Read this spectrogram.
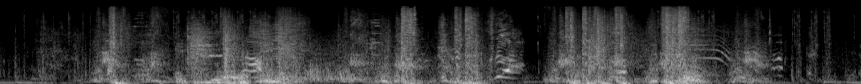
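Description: Magic blasts burst and crackle.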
